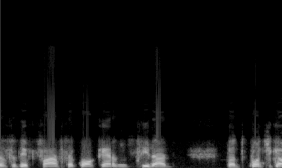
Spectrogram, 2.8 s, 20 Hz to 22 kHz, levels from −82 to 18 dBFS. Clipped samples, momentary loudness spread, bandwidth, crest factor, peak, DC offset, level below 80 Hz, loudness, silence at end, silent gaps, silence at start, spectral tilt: under 0.1%; 6 LU; 6.6 kHz; 14 dB; 0 dBFS; under 0.1%; -74 dBFS; -15 LUFS; 0 s; none; 0 s; -6.5 dB/octave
